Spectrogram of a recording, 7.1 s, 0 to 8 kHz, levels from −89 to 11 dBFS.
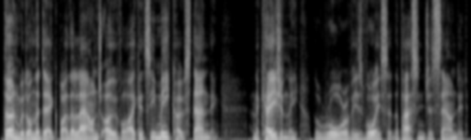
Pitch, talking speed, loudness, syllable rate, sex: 135 Hz, 205 wpm, -20 LUFS, 5.9 syllables/s, male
